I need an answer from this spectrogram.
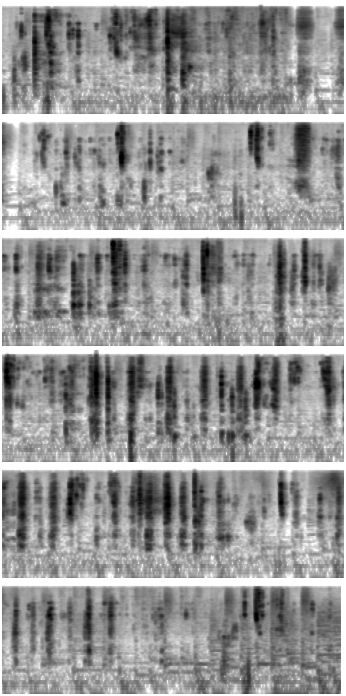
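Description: Close-miked eating sounds: a person chewing food, with many short wet mouth clicks. Music starts near the end.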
